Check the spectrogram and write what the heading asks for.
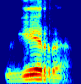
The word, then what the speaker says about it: guerra: También tiene un sonido suave delante de las combinaciones UE o UI. Por la U no se pronuncia. Por ejemplo, guerra, guiso, águila.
